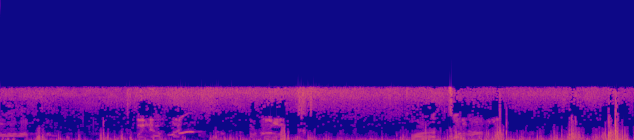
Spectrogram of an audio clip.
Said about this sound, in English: Man, the wind. It's going to be so loud once we post this. You know, I think the primary amount of noise in this video is going to be wind.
